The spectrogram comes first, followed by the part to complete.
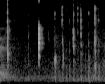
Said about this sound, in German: Was tippst denn du die ganze Zeit?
